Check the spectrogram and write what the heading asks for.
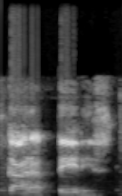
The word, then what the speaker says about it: caracteres: se queda grave ya el acento pasa del singular en carácter ahí llegaba la fuerza de voz en caracteres la fuerza de voz recae en t grave que termin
